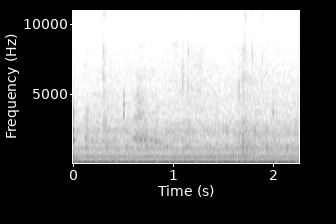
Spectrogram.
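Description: Steady low rumble with a faint steady hum above it: outdoor background noise on a phone microphone.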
